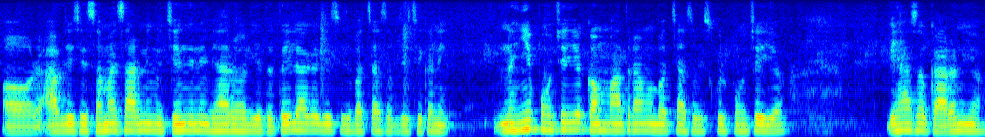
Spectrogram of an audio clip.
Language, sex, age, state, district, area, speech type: Maithili, male, 18-30, Bihar, Darbhanga, rural, spontaneous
